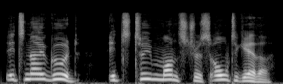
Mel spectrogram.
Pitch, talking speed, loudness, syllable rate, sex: 190 Hz, 150 wpm, -16 LUFS, 4.7 syllables/s, male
